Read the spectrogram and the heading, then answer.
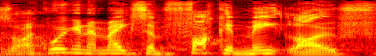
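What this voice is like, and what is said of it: Put-on Australian accent. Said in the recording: “Is it the Australian guy who cooks? ... That's really good at accents.”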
